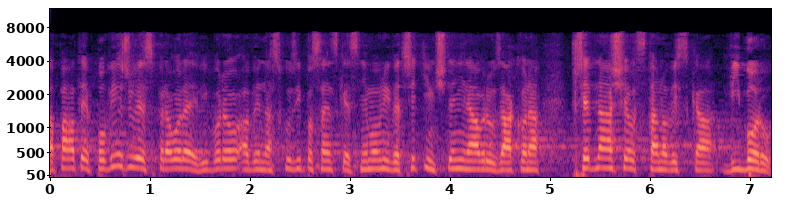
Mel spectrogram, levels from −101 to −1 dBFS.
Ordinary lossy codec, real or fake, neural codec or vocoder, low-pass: AAC, 32 kbps; real; none; 7.2 kHz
